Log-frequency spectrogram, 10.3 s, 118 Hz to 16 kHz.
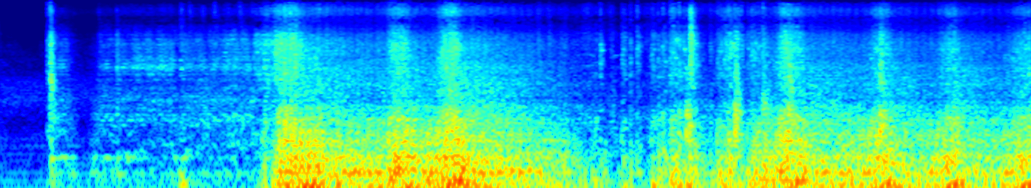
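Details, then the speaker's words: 1979 Jeep J20, original AMC engine with dual exhaust, low compression, fed from a small fuel can: cranks and catches, then a lumpy, uneven, loping idle, running like crap with a misfire from weak compression in some cylinders. "I really love how it sounds with the dual exhaust other than it running like crap as you can probably hear"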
